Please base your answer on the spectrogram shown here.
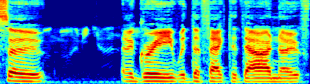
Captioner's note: speaking French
